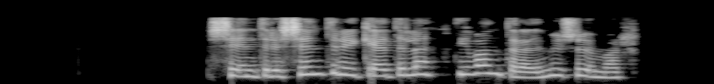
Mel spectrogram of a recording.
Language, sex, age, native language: Icelandic, female, 40-49, Icelandic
